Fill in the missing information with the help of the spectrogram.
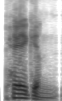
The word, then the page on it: pagan: American English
